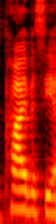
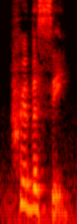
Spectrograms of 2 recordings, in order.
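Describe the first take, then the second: First: It is said with an American pronunciation. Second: It is said with a British pronunciation. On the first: It is the reader's own usual form. The speaker calls it wrong. "she says privacy" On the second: It is the form the trainer demands. The speaker calls it right. "no, no, no, mm-mm, privacy"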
